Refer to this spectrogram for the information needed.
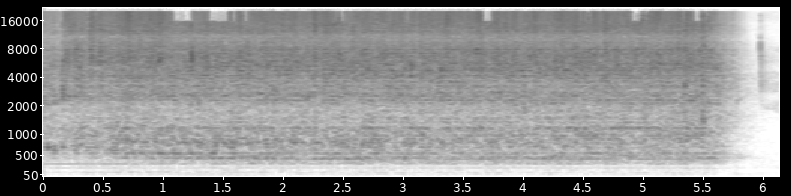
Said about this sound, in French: Je démarre maintenant le shaker.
